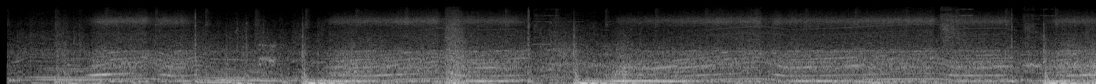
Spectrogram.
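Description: A sports car engine revs high, rising and dropping as it shifts gears.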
